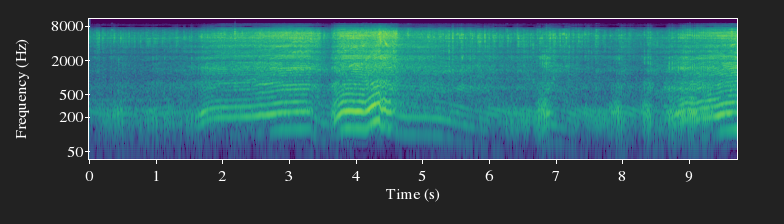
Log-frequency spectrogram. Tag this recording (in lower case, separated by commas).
motorcycle, outside, rural or natural, driving motorcycle, vehicle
